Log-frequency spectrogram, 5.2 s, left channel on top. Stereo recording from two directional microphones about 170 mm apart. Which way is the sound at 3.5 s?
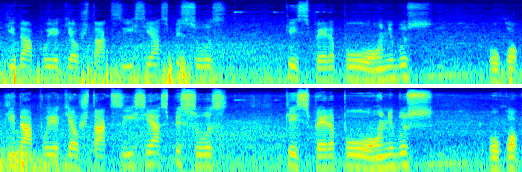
20° right (ahead or behind).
